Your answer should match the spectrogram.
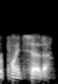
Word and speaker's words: poinsettia: And how do you pronounce it? Poinsettia or poinsettia? – Poinsettia. I'm from Miami.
